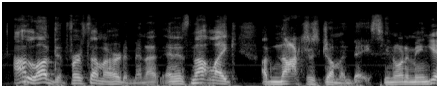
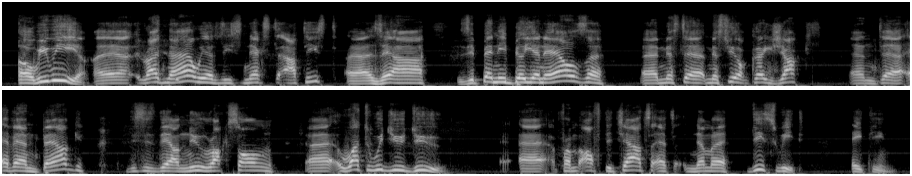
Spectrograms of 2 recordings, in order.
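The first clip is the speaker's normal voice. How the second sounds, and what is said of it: Put-on French accent. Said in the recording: “Are you going to do your French accent now?”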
